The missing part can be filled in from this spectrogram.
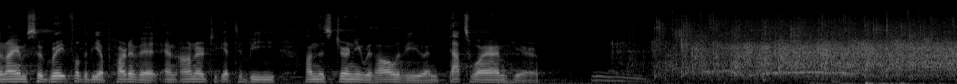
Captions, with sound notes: and I am so grateful to be a part of it, and honored to get to be on this journey with all of you, and that's why I'm here. -[applause]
